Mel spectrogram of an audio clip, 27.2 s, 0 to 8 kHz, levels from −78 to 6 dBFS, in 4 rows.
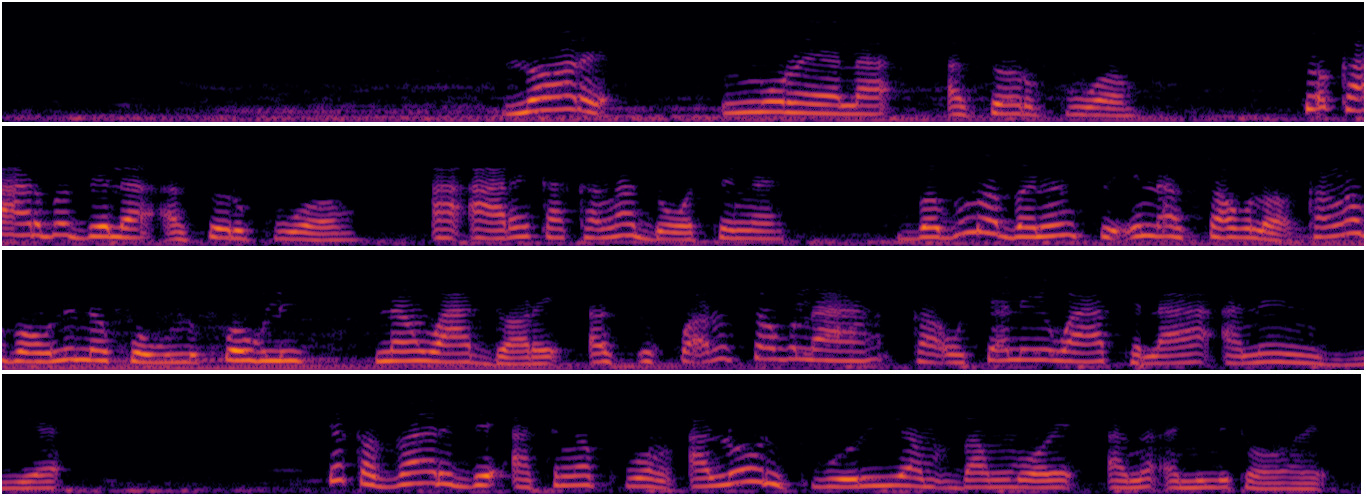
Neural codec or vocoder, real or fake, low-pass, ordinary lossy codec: none; real; 7.2 kHz; MP3, 32 kbps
